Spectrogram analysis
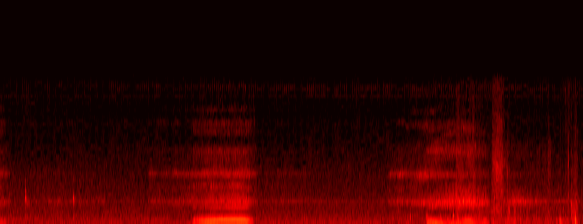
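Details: Two low, rattling snores about four seconds apart, each lasting around a second, over quiet room noise; snorer is either a cat or a person; ordinary sleep snoring.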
